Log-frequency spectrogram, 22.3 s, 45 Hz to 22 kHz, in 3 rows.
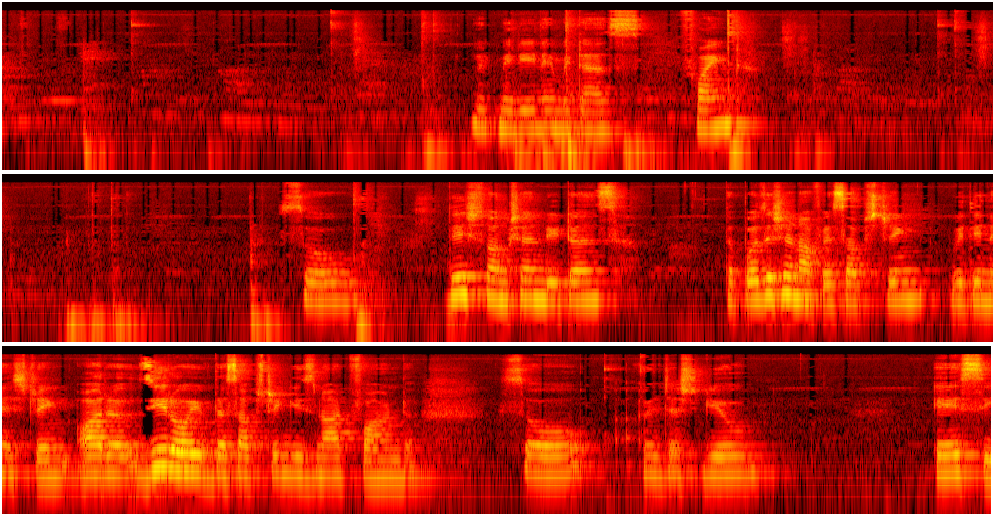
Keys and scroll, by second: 3.0-4.6 typing, 5.4 Return, 7.8 f, 8.0 i, 8.2 n, 9.2 d, 10.0 Return.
